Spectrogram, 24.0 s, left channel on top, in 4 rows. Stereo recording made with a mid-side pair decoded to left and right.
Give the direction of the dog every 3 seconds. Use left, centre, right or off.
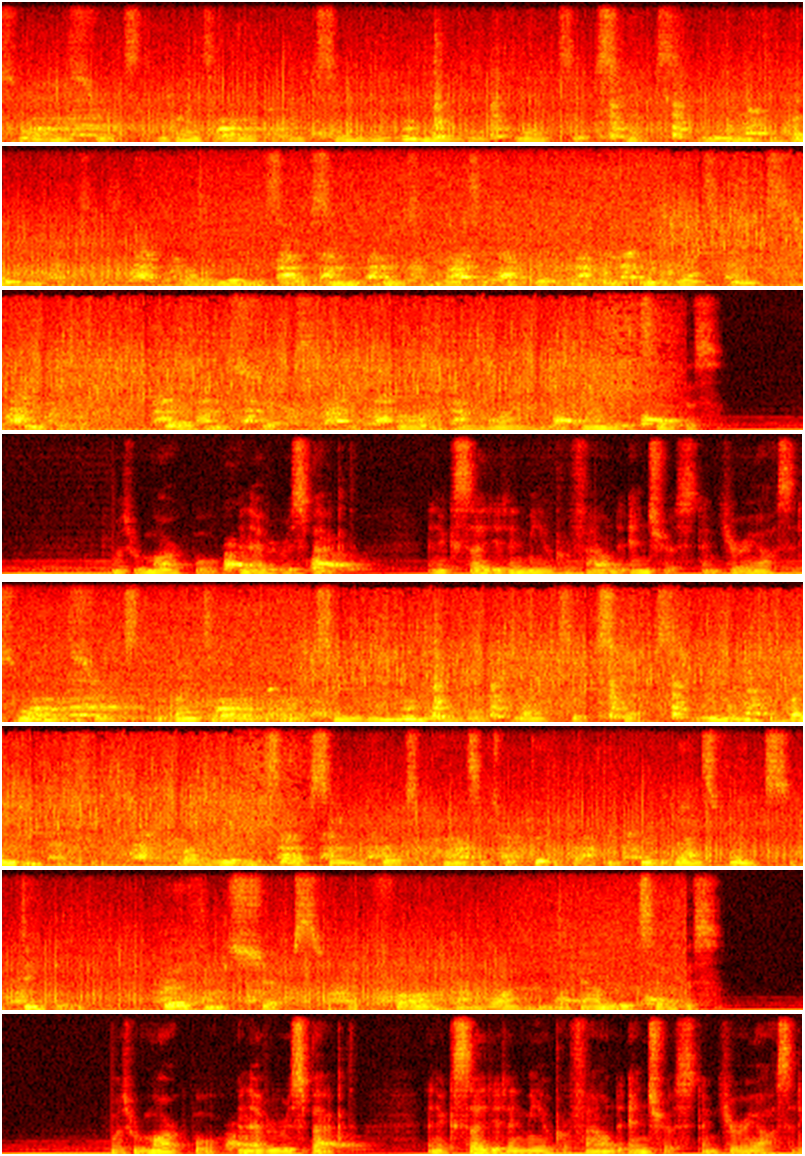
right, right, centre, left, left, left, left, left.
